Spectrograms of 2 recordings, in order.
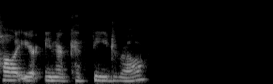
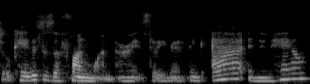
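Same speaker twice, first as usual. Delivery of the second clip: usual speaking voice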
